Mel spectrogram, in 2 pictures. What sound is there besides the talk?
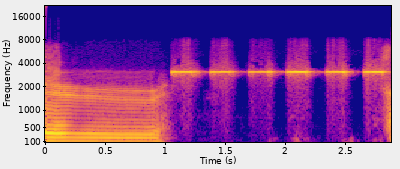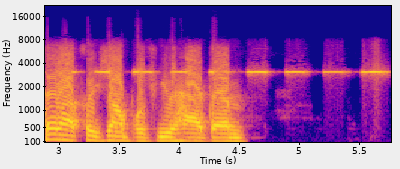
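alarm beeping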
